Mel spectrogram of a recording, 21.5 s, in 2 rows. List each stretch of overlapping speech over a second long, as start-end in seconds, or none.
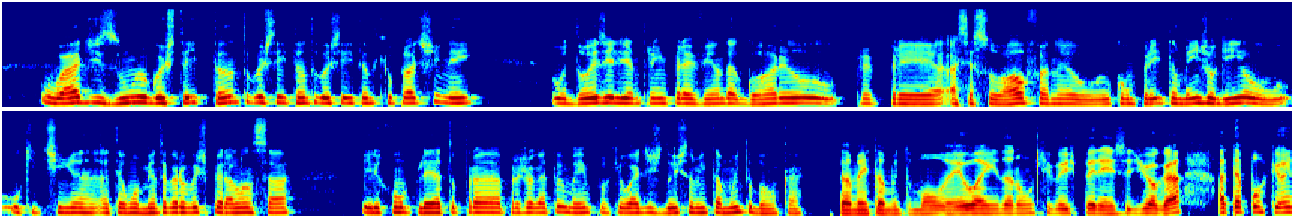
none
